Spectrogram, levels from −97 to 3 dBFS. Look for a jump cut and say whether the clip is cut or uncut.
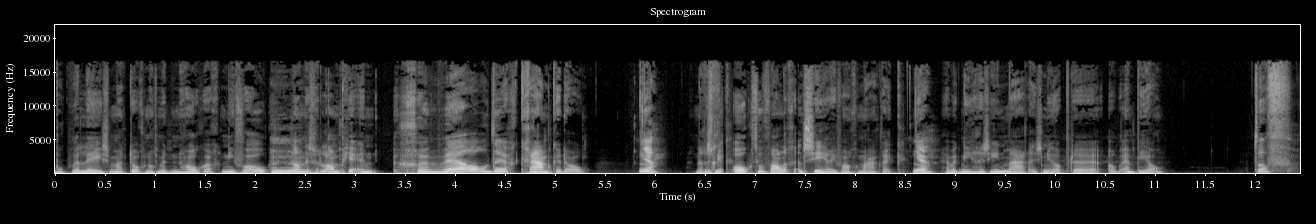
cut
